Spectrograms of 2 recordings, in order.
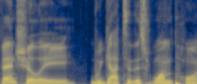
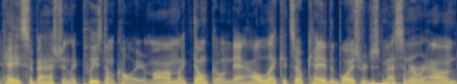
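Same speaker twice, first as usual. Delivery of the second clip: pleading, begging tone. Retelling how a friend's dad pleaded not to call mom: imitating Jim pleading. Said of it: "Jim started pleading".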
